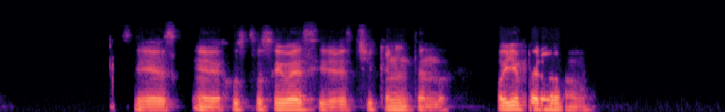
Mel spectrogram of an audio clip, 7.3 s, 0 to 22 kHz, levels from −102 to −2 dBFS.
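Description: At 3.25 to 3.29 s, short concealed packet loss: about 20 ms of the Opus call audio arrived too late and was replaced with an extrapolated continuation. Unlike a silent dropout, it sounds like a brief smear instead of a gap.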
